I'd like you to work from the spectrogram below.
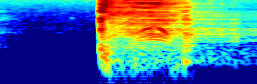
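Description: A single harsh cough from someone with a tickle in the throat, loud and abrupt, lasting about half a second after a brief silence.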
